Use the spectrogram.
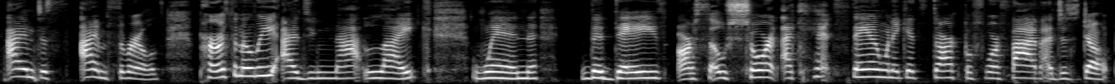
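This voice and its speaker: A woman hosting her own radio show with a stuffy, nasal voice from a cold. She talks loosely and chattily, full of ums and self-corrections, at a middle pitch. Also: fairly bright tone. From Washington, D.C. area. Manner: chatty, rambling, with frequent ums and restarts. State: congested with a cold. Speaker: internet radio show host. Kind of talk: casual solo radio talk.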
